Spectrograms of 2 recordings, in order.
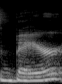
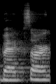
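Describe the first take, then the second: First: The x is silent; it sounds like 'bear'. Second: The x sound is pronounced in the name. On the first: The speaker calls it right. "It's Bear" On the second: The speaker calls it wrong. "it looks like Bexar County"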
